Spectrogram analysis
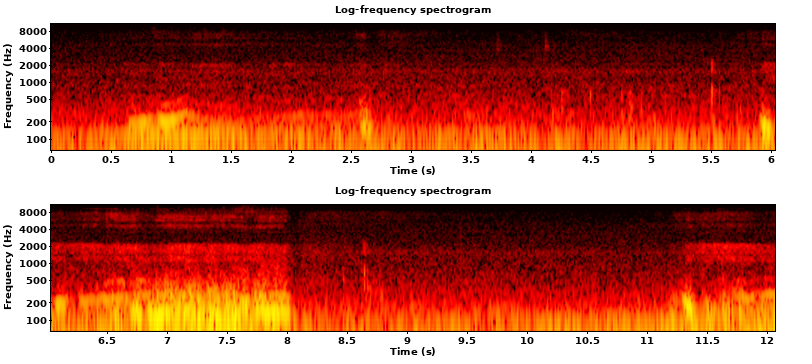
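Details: Sleeping dog snoring; low rumbling snores at irregular intervals over steady room noise.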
